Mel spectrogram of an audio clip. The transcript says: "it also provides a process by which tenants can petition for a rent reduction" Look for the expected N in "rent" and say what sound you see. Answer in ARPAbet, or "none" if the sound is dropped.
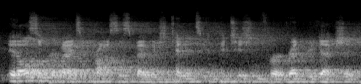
none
